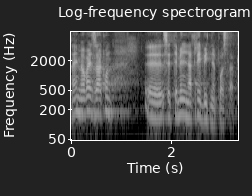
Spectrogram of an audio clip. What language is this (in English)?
Croatian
